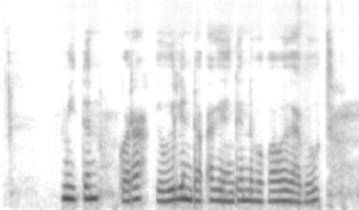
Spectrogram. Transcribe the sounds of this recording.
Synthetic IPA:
mi˦˨t̪e˦n | kɔ˨ɾa˦ke˨we˦li˦ndɔ˨ʔa˦ke˨ŋɡe˦nde˦bɔ˨kɔ˦we˦ɣa˨be˨u˦t

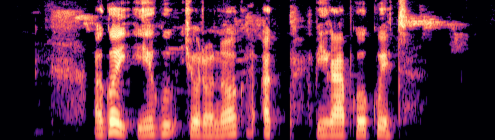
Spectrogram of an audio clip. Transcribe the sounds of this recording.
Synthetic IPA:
a˨ɡo˦ji˨e˦ɡu˦t͡ʃo˨ɾo˨nɔ˦ka˦k̚pi˦ka˦p̚ko˦kweː˦˨t

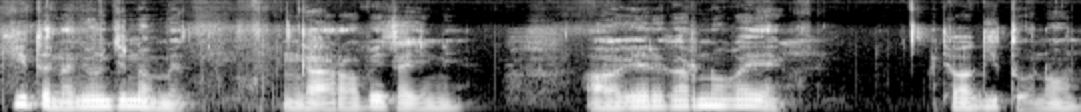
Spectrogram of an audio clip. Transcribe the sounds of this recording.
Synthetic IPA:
ki˦te˨na˨ɲo˦nt͡ʃi˦na˨mɛ˨tŋɡa˨ɾɔ˨pe˦t͡ʃa˨ini˦ | a˨˧kɛ˦ɾe˦ka˦rno˦ka˦jɛ˨ŋ | t͡ʃɔ˦a˦k̬i˦to˨nɔː˦n

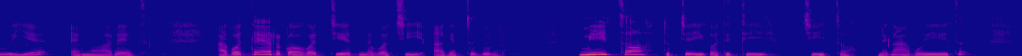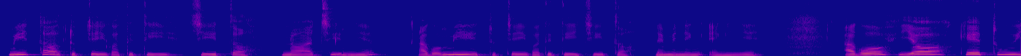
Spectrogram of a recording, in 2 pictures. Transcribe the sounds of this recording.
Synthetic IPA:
u˦jeː˨ | ŋɔ˨ɾɛ˦t | a˨ko˦tɛ˦ɾkɔ˨kɔ˦tje˦tne˦bɔ˨t͡ʃi˨a̰˨kɛ˨tu˦ku˦l | mi˦tɔ˦tu˨k̚t͡ʃe˨i˨kɔ˨ti˦ti˦ | t͡ʃi˨tɔ˨ | nɪ˦ka˦ko˨e˦t | mi˦tɔ˦tu˨k̚t͡ʃe˨i˨kɔ˨ti˦ti˦t͡ʃi˨tɔ˨ | nɔ˦a˨t͡ʃi˦nje˨ | a˨ko˦mi˦tu˨k̚t͡ʃe˨i˨kɔ˨ti˦ti˦t͡ʃi˨tɔ˨ | ne˨mi˦ni˦ŋe˨ŋi˦ɲe˦ | a˨ko˦jɔ˦ke˦tu˦

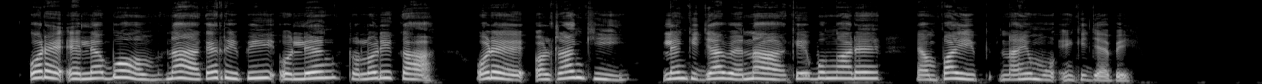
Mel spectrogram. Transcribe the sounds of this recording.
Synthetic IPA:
o˦ɾe˨ʔe˨le˦bo˦˨mna˦˨ke˦ɾi˨pi˦o˨le˦ŋto˨lo˦ɾi˦ka˨ | o˦ɾe˨o˨lta˦ŋki˨ | le˦ŋki˨d͡ʒa˦βe˨na˦˨ke˦bo˦ŋa˦ɾe˦ | ja˨mpa˦i˨pna˨i˦mu˨ʔe˨ŋki˨d͡ʒa˨bḛ˨

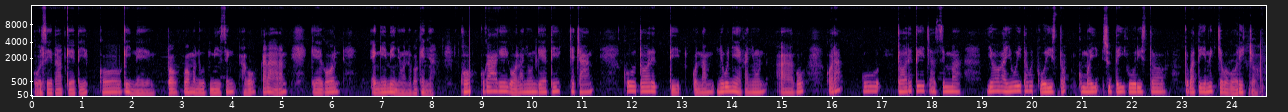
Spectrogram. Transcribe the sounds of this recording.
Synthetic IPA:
ko˨lse˧ta˧tkɛ˨tɪ˨˦kːɔ˦kɪ˦jnɛ˨ | pɔ˦kɔ˦ma˨nu˦tmi˨sɪ˦ŋa˨kɔ˦ka˦ɾa˨ɾa˦nkɛ˨kɔ˦l | ɛ̰˨ŋɪ˦mɪ˦˨ɲɔ˨nɪ˨bɔ˦kɛ˨ɲa˨ | kɔ˦kʊ˦ka˦ke˦kɔ˨la˦ɲʊ˦nkɛ˧tɪ˦k̚t͡ʃɛ˦t͡ʃa˦ŋ | ko˦tɔ˦ɾe˦ti˨ko˨na˨mɲo˦ko˦ɲɛ˨kaɲʊ˦na̰˨ko˦kɔ̰˨ɾa˦ | ko˦ | tɔ˧ɾe˦te˦t͡ʃa̰˨si˦ma | jɔ˦ka˨jo˦i˦ta˦kʊ˦t̚kʰo˨ɾi˦stɔ˦ku˦ma˦jsu˦te˦jko˦ɾi˦stɔ˦ | kɪ˦ba˦ti˦nɪ˦k̚t͡ʃe˦bɔ˨kɔ̰˨ɾɪ˦k̚t͡ʃɔ˨

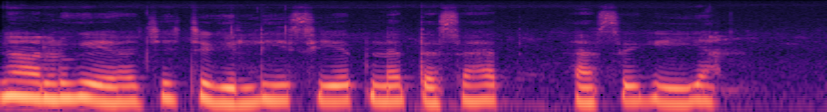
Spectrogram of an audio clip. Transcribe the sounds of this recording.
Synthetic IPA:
ɲa˦˨lu˦ke˦˨ja˨t͡ʃi˦t͡ʃi˦˨ɡi˨li˦si˦e˦tna˦ta˨sa˦t | a˨sɪ˦ki˨ja˦˨n

